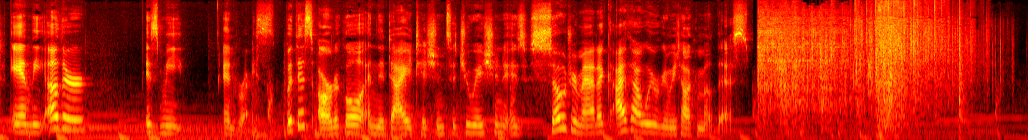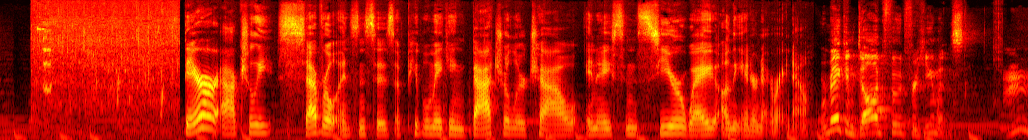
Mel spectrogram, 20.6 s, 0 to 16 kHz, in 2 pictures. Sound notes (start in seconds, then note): 7.6 kibble rattling; 10.6 water sloshing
